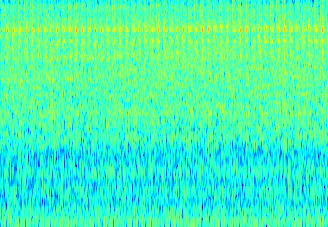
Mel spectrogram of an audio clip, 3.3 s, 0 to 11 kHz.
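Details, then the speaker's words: 2022 Kia Stinger, 32,000 on the clock, low power/limp mode: at idle, light quick ticking (about two a second) shows the high-pressure pump working normally with rail pressure restored. It was in full shut-off mode before. "now we've actually got some ra rail pressure and obviously we can hear that pump doing something now so that was in full shut off mode before"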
